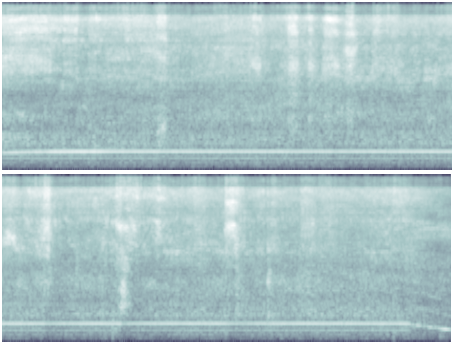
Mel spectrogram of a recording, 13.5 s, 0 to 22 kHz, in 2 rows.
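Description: Festool Kapex KSC 60 cordless miter saw running through three cuts, its motor a steady loud whine held for over twelve seconds and winding down at the end, with scattered higher rasping bursts as the blade bites the wood.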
